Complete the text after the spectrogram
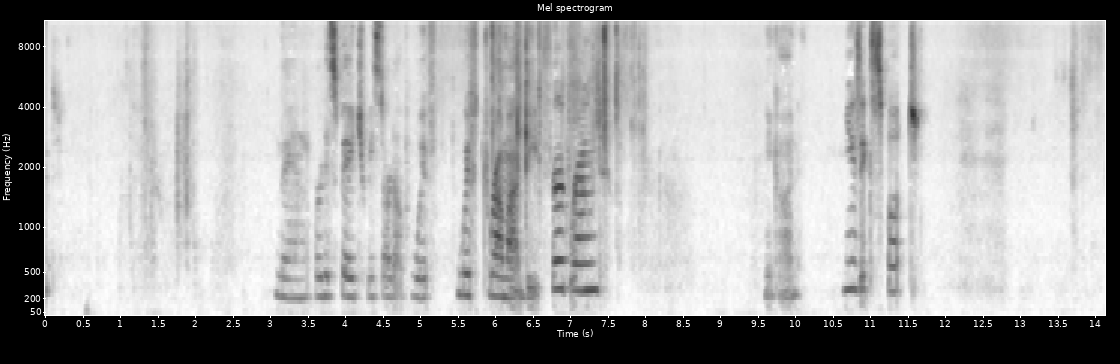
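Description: Plastic binder sleeves crinkle as pages are turned.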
